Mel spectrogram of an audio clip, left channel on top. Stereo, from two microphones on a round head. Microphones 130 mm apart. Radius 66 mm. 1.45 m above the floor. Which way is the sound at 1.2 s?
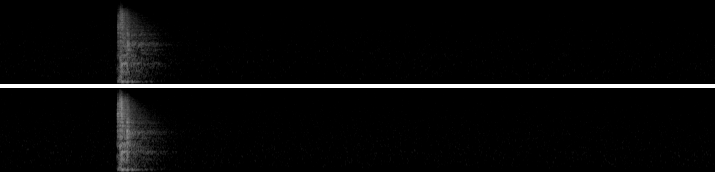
55° right (ahead or behind).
